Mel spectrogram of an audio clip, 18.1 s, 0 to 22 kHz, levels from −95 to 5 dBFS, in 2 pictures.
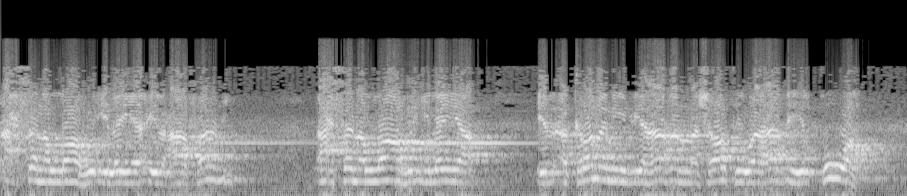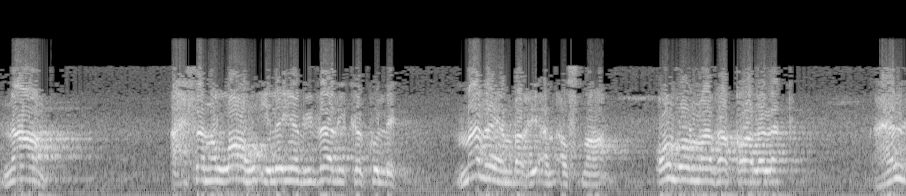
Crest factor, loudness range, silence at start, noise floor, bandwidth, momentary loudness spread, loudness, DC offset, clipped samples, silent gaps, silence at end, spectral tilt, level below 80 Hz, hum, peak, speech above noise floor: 6 dB; 3 LU; 0 s; -27 dBFS; 11 kHz; 15 LU; -5 LUFS; 0.6%; 6%; none; 0 s; -3.5 dB/octave; -36 dBFS; none; 0 dBFS; 22 dB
